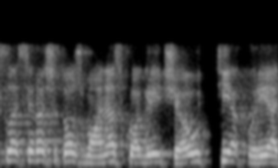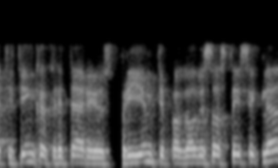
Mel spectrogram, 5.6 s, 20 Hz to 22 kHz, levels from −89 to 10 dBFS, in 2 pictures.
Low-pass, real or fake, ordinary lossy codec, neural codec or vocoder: 7.2 kHz; real; Opus, 64 kbps; none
